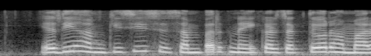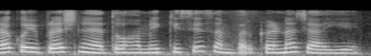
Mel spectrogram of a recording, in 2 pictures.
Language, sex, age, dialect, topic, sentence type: Hindi, female, 25-30, Hindustani Malvi Khadi Boli, banking, question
